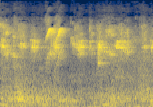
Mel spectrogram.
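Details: Breeding-aviary Gouldian finches in Peshawar giving bright high chirps and a few sharper squeaky notes, several birds calling at once in a brief burst.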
